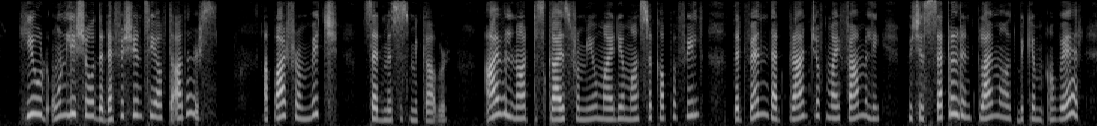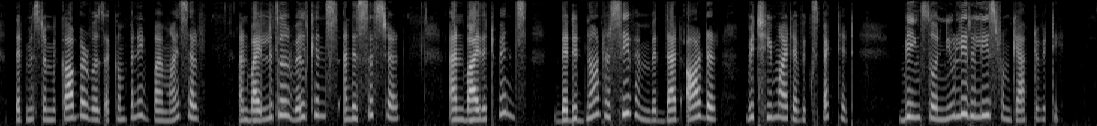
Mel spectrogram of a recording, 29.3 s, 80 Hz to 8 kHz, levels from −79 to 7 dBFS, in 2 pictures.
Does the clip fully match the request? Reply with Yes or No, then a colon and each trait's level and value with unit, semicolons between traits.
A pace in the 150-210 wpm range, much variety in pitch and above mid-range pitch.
No: average, 155 wpm; average, 4.4 semitones; very high, 270 Hz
